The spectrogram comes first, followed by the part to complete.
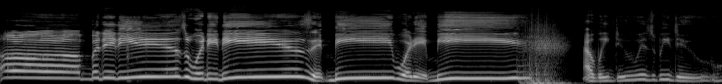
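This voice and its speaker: A woman's raised, projected voice, high and bright with a sharp tone, very slow, with very wide pitch swings and audible room echo. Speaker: vtuber streamer. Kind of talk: casual livestream chat. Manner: low energy.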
